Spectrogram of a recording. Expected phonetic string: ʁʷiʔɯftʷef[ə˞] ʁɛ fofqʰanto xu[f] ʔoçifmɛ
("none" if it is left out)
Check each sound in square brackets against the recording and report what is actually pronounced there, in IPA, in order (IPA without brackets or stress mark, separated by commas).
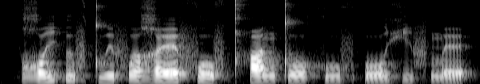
ɤ, f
